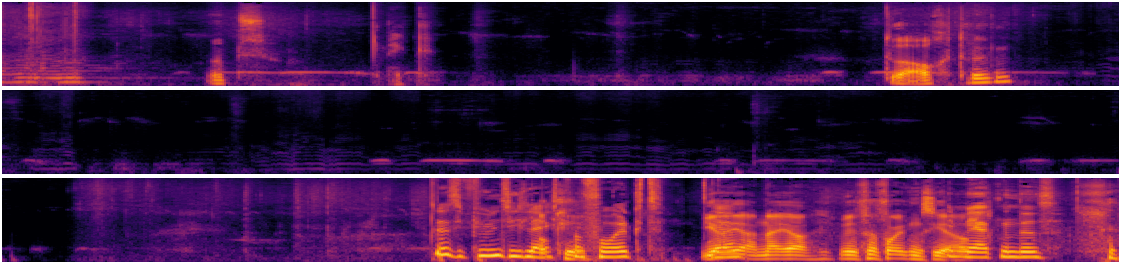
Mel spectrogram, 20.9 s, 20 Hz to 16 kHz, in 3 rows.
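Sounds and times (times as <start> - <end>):
bumblebee buzzing: 0.0 - 1.1, 6.8 - 12.4
faint birds outdoors: 0.2 - 20.9
speech: 1.3 - 1.8, 2.4 - 2.8, 5.6 - 6.4, 16.7 - 20.9.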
